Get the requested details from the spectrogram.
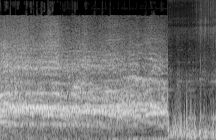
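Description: A crowd of young people shouts and cheers loudly close by.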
